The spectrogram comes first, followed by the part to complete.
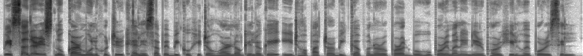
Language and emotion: Assamese, neutral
